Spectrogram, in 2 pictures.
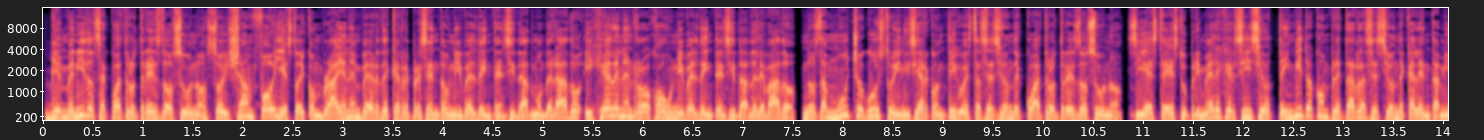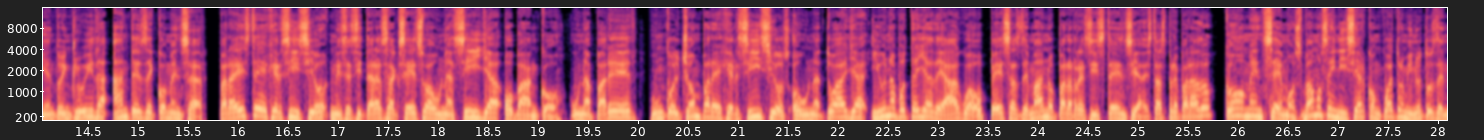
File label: spanish voice over male elearning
